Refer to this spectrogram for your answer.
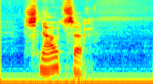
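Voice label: "schnauzer", Dutch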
